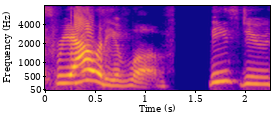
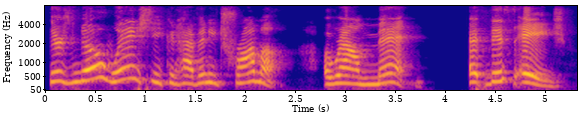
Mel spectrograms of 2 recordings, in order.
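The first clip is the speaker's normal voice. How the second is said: ordinary talk, nothing marked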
